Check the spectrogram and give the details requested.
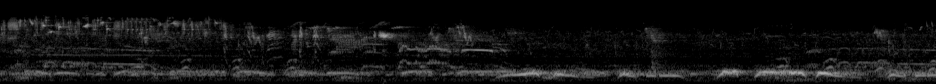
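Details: Male common linnet singing in late winter, just before spring, distracted by a nearby singing European serin: fast, high twittering song of chirps and trills, with low, husky cooing notes beneath it throughout.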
